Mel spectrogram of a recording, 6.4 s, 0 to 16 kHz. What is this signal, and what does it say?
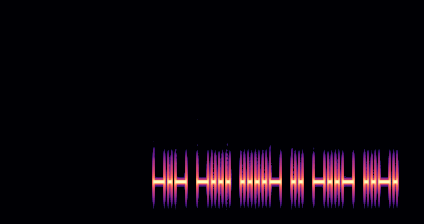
Morse code, heard as a keyed tone, about 22 wpm, 700 Hz. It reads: KB4IXF
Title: USA Call Signs - 6 Characters - Repeated 3x - 22wpm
